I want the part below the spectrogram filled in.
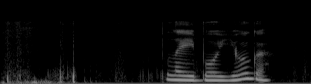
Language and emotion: Russian, neutral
